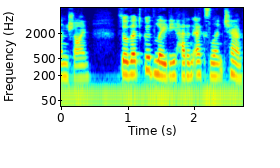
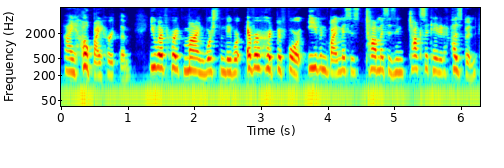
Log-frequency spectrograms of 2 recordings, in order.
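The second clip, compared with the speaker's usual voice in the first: building to much louder, higher shouting; furious tirade; 4 semitones higher, 7 dB louder than usual. A narrator's reading. Child's furious tirade at neighbour.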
